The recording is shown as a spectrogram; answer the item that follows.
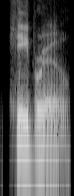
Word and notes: Hebrew: American English

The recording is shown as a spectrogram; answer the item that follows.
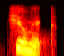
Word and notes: humic: Indian

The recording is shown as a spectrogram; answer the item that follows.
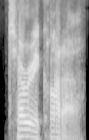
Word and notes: terracotta: American English

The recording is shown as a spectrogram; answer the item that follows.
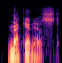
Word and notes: mechanist: American English

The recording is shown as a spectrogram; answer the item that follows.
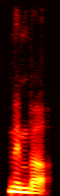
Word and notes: mimbar: Indian

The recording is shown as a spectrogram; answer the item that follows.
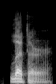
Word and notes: leather: American English

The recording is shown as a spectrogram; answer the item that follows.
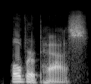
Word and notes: overpass: American English

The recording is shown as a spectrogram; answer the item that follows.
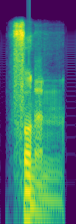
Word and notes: phonon: British English

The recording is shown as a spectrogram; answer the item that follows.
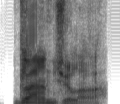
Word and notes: glandular: British English

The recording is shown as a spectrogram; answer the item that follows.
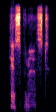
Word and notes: Hispanist: British English

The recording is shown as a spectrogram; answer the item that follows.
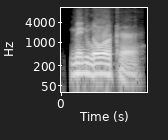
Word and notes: mineworker: American English

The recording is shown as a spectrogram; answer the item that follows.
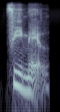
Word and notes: female: Indian

